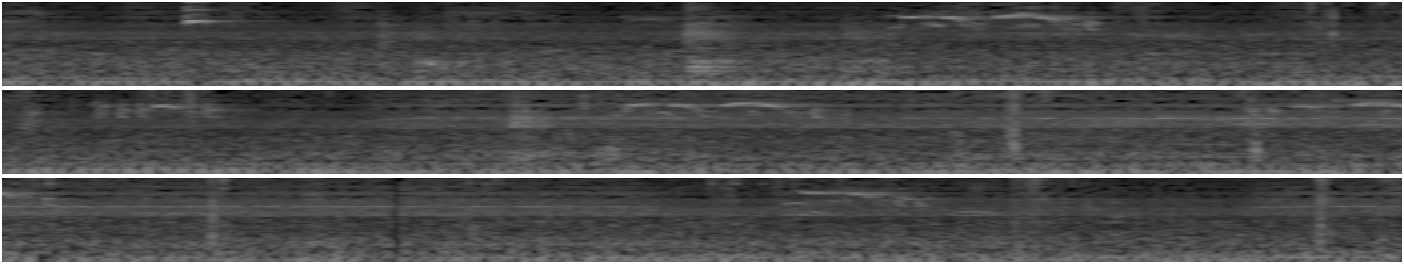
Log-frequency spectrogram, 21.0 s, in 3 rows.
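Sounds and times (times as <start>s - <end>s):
small birds chirping: 0.0s - 1.5s, 4.3s - 21.0s.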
